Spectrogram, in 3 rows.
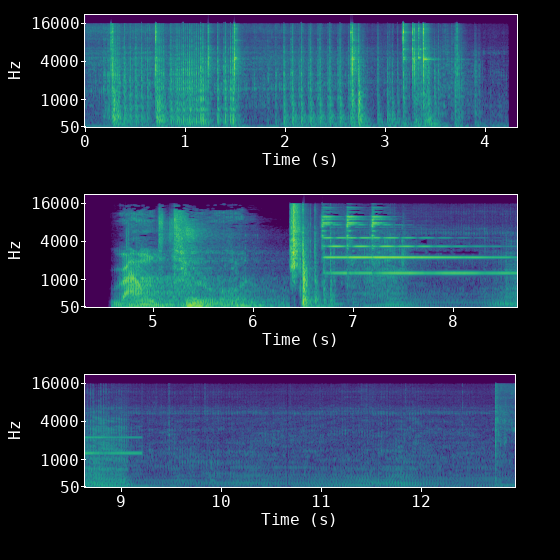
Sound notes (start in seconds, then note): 6.6 ding Ding Ding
